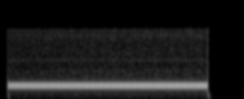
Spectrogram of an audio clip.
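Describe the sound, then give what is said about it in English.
A steady, loud telephone line tone, as a call connects with a guest joining by phone, holds a single pitch for about two seconds, then cuts off abruptly into silence, with no voices present. “Michael joins us today on the phone to talk about the food guide”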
